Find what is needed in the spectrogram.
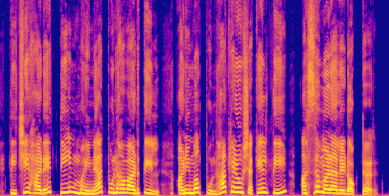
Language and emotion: Marathi, happy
